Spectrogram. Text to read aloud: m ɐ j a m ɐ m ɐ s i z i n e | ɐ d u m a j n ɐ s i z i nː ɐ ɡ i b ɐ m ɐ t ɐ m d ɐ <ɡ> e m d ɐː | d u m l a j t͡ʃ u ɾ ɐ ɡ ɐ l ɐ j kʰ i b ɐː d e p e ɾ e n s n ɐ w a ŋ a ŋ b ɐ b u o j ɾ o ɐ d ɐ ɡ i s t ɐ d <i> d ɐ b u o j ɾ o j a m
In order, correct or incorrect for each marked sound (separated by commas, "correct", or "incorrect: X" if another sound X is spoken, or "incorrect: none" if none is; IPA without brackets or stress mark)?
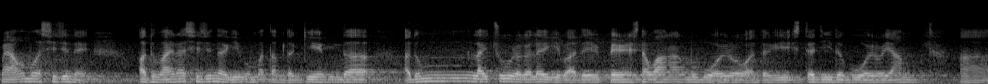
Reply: correct, correct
